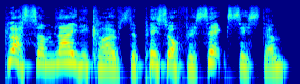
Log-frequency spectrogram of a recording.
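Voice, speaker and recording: A woman voicing a suspicious, aloof young hardcore raver in a video game, speaking in deadpan, clipped, cryptic pronouncements. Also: medium pitch, moderate pace, no room sound, studio quality, lightly acted. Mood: dry, guarded. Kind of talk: video game character dialogue.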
